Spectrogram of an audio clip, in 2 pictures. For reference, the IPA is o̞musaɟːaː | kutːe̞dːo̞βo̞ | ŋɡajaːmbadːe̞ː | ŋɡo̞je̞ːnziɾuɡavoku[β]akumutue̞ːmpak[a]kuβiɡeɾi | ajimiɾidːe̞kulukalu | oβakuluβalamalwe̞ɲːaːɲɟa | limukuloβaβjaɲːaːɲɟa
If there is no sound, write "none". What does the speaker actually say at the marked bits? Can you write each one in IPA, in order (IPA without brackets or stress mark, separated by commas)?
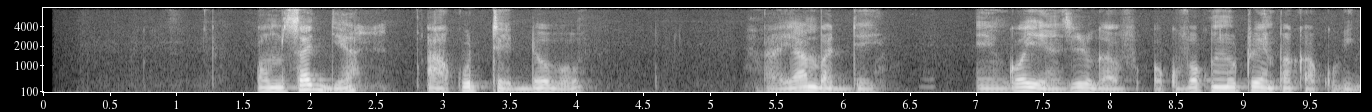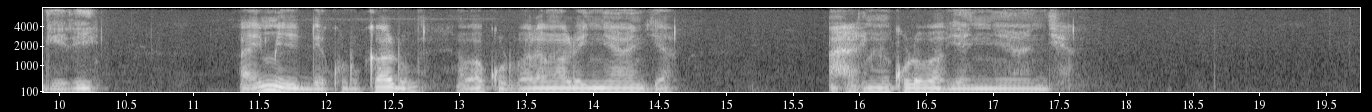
v, a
